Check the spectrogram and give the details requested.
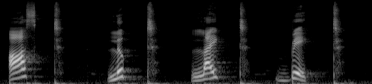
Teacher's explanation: The ed is pronounced as t.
